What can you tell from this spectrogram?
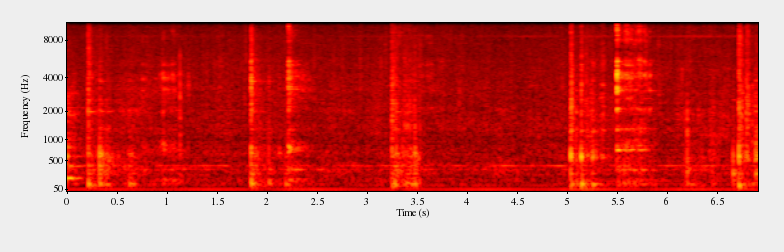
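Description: A fork clinking irregularly against a frying pan as fried dough buns are lifted out of hot oil, over a faint sizzle of the frying oil.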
